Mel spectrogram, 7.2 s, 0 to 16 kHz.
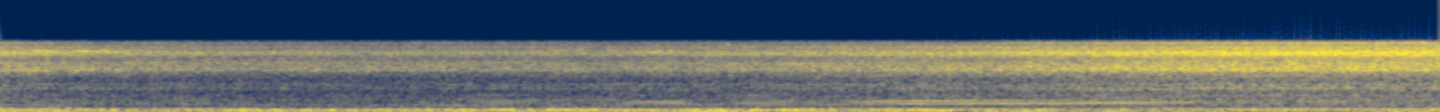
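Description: BMW 135i's turbocharged straight-six pulling hard on track, its pitch climbing slowly, buried under heavy wind and tyre roar on the camera.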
